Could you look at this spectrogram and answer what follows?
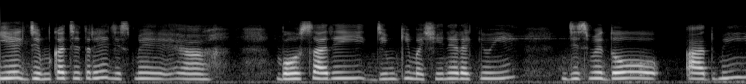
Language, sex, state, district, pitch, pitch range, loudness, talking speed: Hindi, female, Chandigarh, Chandigarh, 270 Hz, 260-280 Hz, -19 LUFS, 155 wpm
